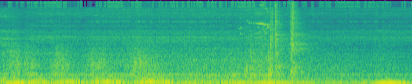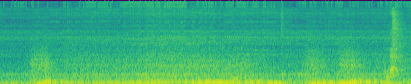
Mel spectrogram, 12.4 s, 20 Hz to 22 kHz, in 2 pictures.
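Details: Cold start of 1985 Thomas school bus, International S1800 551ci diesel, automatic, 175,000 miles: steady low diesel rumble at idle with faint hiss and clicks as air brake pressure builds toward 90; runs smooth and even.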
